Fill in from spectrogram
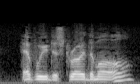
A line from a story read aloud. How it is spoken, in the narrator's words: the big man asked cheerfully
